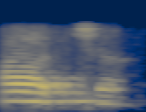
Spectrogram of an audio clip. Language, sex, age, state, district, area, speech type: Hindi, female, 45-60, Bihar, Samastipur, rural, conversation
